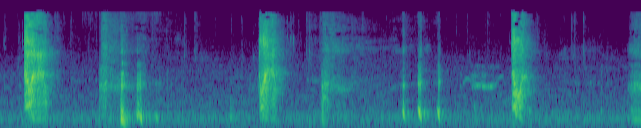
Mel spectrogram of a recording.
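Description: A pet making a string of about six short, sharp sneeze-like bursts, roughly one a second, the first the loudest, with a few brief falling squeaks after some of them.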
